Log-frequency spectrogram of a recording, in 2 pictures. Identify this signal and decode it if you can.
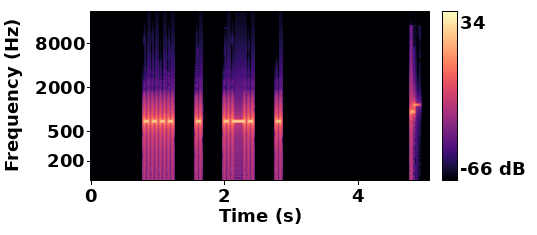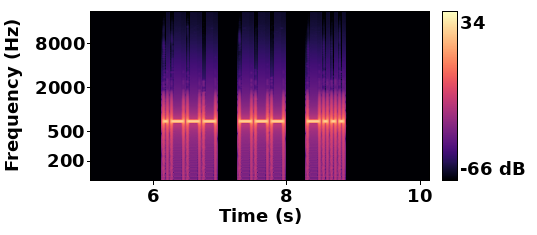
Morse code, heard as a keyed tone, about 20 wpm, spaced as for 15 wpm, 700 Hz. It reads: HERE JOB
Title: 206 Lesson 33f - Letter j - Words 20wpm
